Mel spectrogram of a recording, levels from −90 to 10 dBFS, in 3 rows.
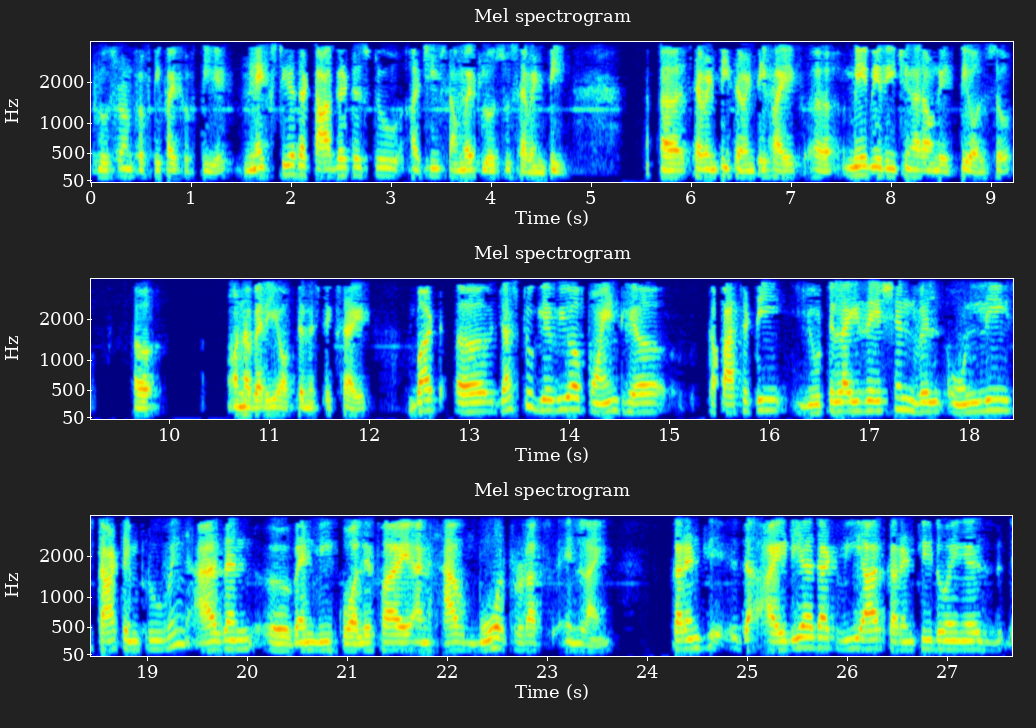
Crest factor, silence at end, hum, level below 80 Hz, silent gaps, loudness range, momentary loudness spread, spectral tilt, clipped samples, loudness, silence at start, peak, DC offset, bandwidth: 20 dB; 0 s; none; -66 dBFS; none; 3 LU; 10 LU; -8.5 dB/octave; under 0.1%; -22 LUFS; 0 s; -2 dBFS; under 0.1%; 4 kHz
